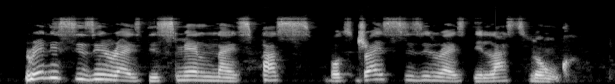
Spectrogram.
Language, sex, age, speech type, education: Nigerian Pidgin, female, 15-29, spontaneous, tertiary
